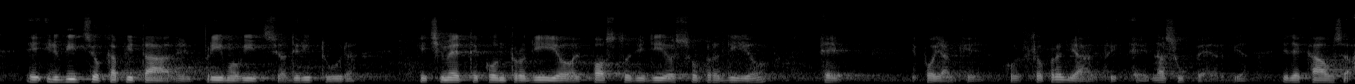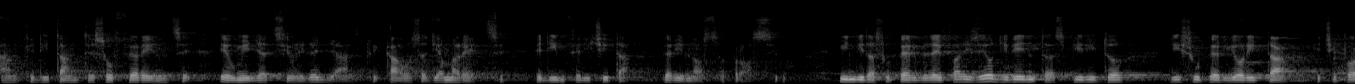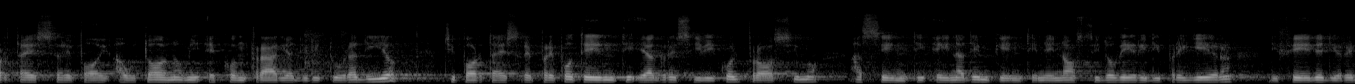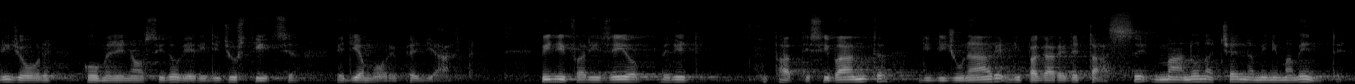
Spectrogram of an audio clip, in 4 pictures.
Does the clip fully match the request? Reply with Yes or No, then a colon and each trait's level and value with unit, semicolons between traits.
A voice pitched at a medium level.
No: low, 105 Hz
